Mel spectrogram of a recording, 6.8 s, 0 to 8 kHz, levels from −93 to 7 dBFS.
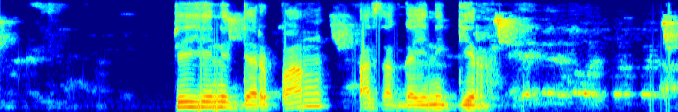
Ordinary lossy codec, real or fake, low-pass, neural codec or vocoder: Opus, 24 kbps; real; 7.2 kHz; none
